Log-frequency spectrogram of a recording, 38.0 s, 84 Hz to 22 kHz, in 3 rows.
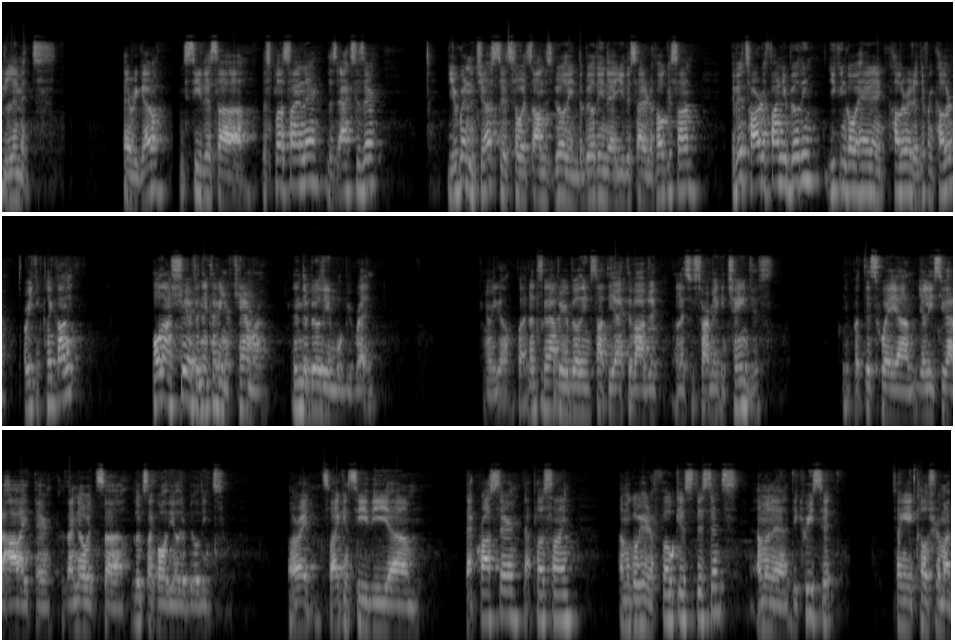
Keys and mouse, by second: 0.7 click, 1.5-2.0 middle drag, 3.3-6.3 middle drag, 7.2-8.7 middle drag, 9.5-10.3 drag, 13.1 click, 21.3 s, 23.9-24.8 middle drag, 25.1-25.7 middle drag, 26.1-26.9 middle drag, 27.5 middle click, 28.6 middle click, 29.5-30.1 middle drag, 35.6 click, 36.2 click, 36.5 click, 37.3-38.0 drag.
